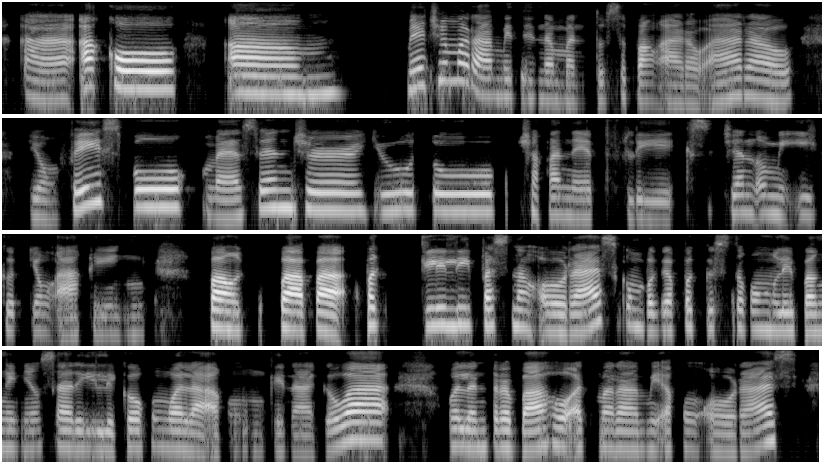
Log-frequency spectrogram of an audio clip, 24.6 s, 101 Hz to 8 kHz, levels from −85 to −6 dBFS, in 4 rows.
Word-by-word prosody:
Ah, 185 -2 -2
ako, 275 -2 +7 0.4
um, 225 -1 +2 0.5
medyo 305 +7 -3
marami 210 - -1
din 180 0 -16
naman 170 -2 -8
'to 170 - -15
sa 200 +3 -17
pang-araw-araw, 170 +3 -5 0.5
yung 160 -2 -12
Facebook, 250 0 +1
Messenger, 220 +5 -2
YouTube, 210 -1 -4 0.2
'tsaka 185 -1 -7
Netflix, 165 +1 -12
diyan 200 0 -9
umiikot 185 -1 -11
yung 180 -2 -10
aking 160 +1 -5 0.7
pagpapa 195 -2 +7
paglilipas 230 -1 -1
ng 210 -1 -2
oras 180 +7 +2
kumbaga 190 -5 -5
'pag 215 0 -6
gusto 205 0 -9
kong 195 -1 -7
libangin 180 -2 -2
yung 170 - -11
sarili 170 -2 -5
ko 175 -2 -4
kung 180 -1 -14
wala 165 -3 0
akong 160 -1 -22
ginagawa, 180 +11 +2 0.5
walang 180 -2 -3
trabaho, 180 +2 +1
at 180 - -1
marami 170 -1 -4
akong 170 -2 -9
oras, 155 +8 -4
190 Hz, 105 wpm, -23 LUFS, 170-220 Hz, 0.7 s, ako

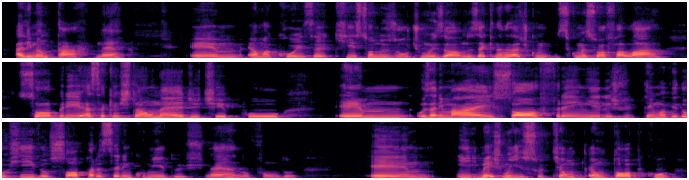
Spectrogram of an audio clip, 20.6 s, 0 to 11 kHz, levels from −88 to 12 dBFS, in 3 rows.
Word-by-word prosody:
alimentar, 200 -5 +1
né, 175 +4 -2 0.6
é 215 +1 -1 0.3
é 235 - +1
uma 265 +2 +1
coisa 200 -5 -3
que 210 +2 -9
só 245 +3 -3
nos 240 -2 -4
últimos 240 -6 -4
anos 185 +3 +2
é 225 - +2
que 225 - -16
na 240 - -1
verdade 230 0 +1
com 240 +1 -8
se 245 - -13
começou 235 0 -2
a - - +1
falar 220 +1 +3 0.4
sobre 260 +1 0
essa 260 0 0
questão, 275 -2 0
né, 220 0 +2
de 200 -3 -5
tipo: 195 0 -1 0.6
"Eh, 200 0 +4 0.5
os 215 - 0
animais 210 0 +4
sofrem, 220 -2 +5
eles 185 0 -5
vi 180 +1 -15
têm 210 - -3
uma 200 0 -1
vida 195 0 -2
horrível 220 +4 -5
só 215 +2 +3
para 225 -1 -1
serem 220 +1 -3
comidos", 165 -6 -9
né, 180 +2 -1
no 165 -1 -9
fundo. 160 -2 -11 0.7
Eh, 190 +1 +1 0.3
e 220 0 -5
mesmo 225 0 +3
isso 225 -5 -6
que 200 - -9
é - - +4
um 190 0 -4
é - - +4
um 205 - +1
tópico 180 +8 +3
210 Hz, 155 wpm, -23 LUFS, 190-230 Hz, 0.7 s, sofrem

